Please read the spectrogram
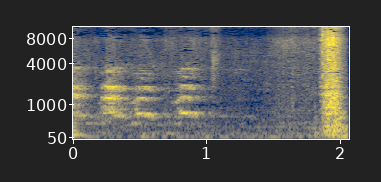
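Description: A dog barking a few short times, then a single sharp knock near the end.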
